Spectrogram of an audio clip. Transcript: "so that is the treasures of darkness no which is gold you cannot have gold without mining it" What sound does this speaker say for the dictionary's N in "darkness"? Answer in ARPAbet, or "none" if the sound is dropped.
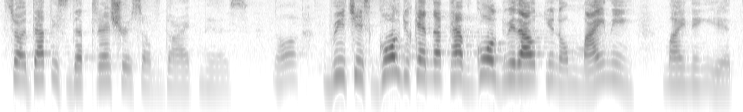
N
